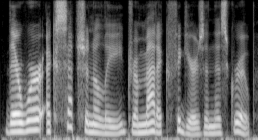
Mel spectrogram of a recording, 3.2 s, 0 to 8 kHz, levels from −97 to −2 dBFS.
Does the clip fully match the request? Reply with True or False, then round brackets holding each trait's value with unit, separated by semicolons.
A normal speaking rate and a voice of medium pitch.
True (150 wpm; 175 Hz)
